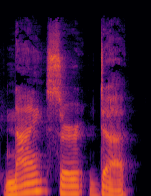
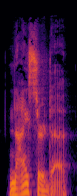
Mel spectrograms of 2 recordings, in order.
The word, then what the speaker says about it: NYSERDA: Sun Common is a nicer duh, N Y S E R D A, pronounced nicer duh gold quality solar installer, which means they exceed annual quality assurance criteria and consistently provide top tier performance.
